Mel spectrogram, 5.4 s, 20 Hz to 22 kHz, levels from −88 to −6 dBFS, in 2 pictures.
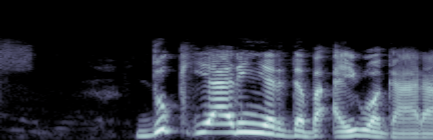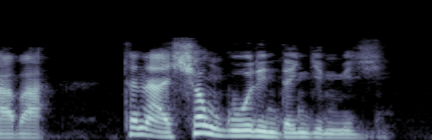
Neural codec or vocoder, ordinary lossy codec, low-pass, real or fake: none; none; 7.2 kHz; real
